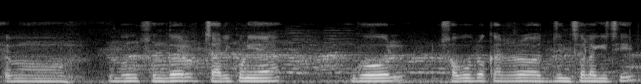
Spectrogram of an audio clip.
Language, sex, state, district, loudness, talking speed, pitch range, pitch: Odia, male, Odisha, Khordha, -18 LUFS, 95 wpm, 140-160 Hz, 150 Hz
